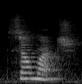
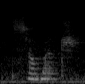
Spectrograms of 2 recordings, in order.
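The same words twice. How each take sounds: First: Said in the usual way. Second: Faint, voiceless whisper; very soft, breath-only repeat. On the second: Pretend. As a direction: whisper it as a lingering echo. Repeats her love declaration in whisper.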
